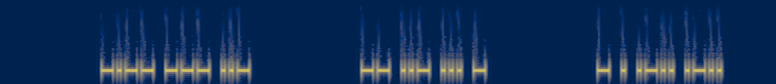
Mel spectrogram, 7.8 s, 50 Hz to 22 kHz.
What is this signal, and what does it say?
Morse code, heard as a keyed tone, about 31 wpm, 700 Hz. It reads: YOU MUST TELL
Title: 4x Word-Spacing - Sentences from Top 200 Words - 30wpm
